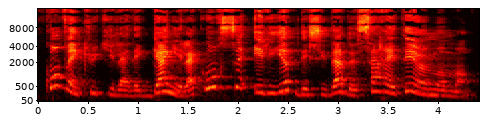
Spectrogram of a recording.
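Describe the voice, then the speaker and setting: A woman reading a picture book to children, playful and animated, adding sound effects and asides. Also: on the high side, normal speed. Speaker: children's storyteller.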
